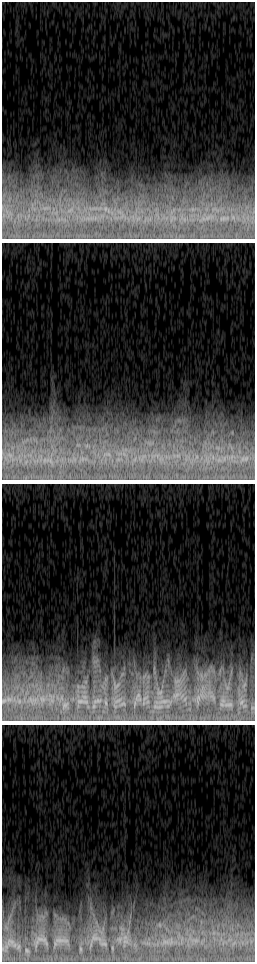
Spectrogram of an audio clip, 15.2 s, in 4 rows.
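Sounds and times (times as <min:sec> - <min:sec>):
baseball crowd roar: 0:00.0 - 0:15.1
speech: 0:08.8 - 0:14.0.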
